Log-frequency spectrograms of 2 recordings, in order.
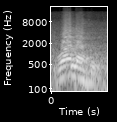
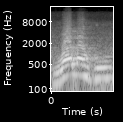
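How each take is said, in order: The two takes are said the same way.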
